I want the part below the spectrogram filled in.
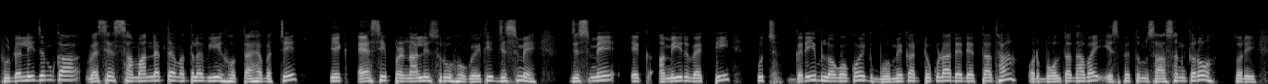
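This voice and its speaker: A man lecturing, repeating himself and putting questions to his students. His voice sits fairly high and sounds warm and relaxed. The sound is close and dry, with no room around it. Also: normal speed, no echo. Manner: addresses students as "children", repeats points, asks rhetorical questions. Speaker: exam coaching teacher. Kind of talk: lecture on exam syllabus.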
